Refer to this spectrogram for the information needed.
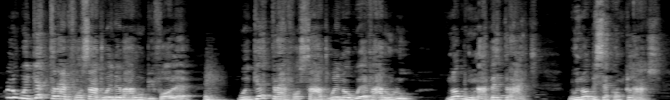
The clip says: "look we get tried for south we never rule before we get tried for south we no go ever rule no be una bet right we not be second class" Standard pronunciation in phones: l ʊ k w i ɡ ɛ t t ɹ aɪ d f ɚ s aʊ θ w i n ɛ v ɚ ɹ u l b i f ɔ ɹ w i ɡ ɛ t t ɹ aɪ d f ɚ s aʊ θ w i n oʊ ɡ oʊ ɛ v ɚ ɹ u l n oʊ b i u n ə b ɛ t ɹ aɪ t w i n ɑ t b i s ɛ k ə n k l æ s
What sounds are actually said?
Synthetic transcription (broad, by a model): l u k w i ɡ ɛ t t ɹ aɪ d f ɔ s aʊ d w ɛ n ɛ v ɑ ɹ u l b i f ɔ l w i ɡ ɛ t t ɹ aɪ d f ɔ s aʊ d w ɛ n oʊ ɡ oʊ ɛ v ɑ ɹ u l n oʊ b i u n ə b ɛ t ɹ aɪ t w i n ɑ b i s ɛ k ə n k l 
